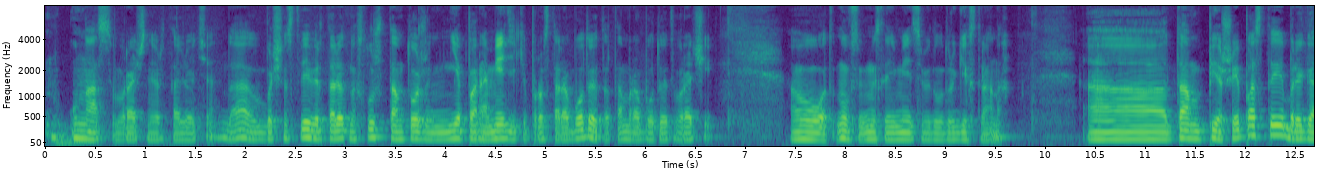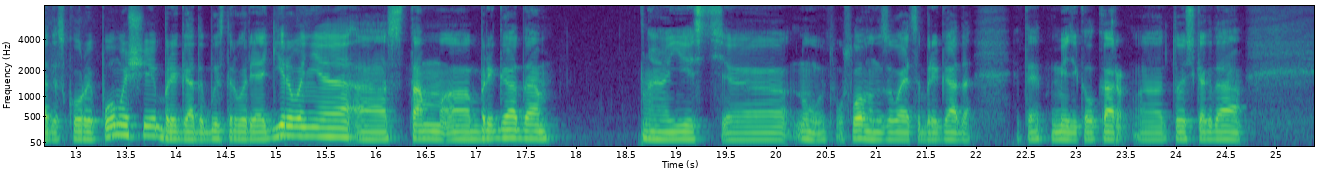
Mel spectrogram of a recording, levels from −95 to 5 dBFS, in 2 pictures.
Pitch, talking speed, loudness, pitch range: 105 Hz, 125 wpm, -23 LUFS, 100-115 Hz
